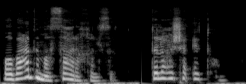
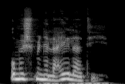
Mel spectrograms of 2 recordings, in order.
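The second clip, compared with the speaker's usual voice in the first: plain reading voice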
